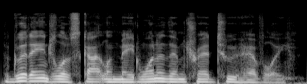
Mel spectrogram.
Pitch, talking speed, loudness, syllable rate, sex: 115 Hz, 235 wpm, -15 LUFS, 5.7 syllables/s, male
